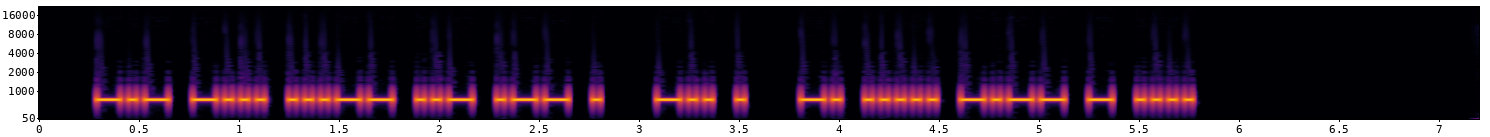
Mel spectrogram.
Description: Morse code, heard as a keyed tone, about 30 wpm, 700 Hz. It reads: KB3UWE DE N5YTH
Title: USA Callsign DE Callsign 30wpm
